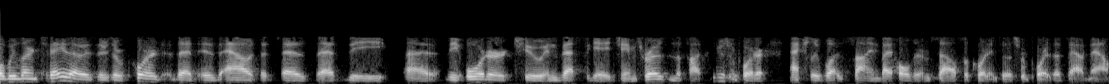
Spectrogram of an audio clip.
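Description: Hardly any pauses break up this man's fairly quick delivery. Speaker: political journalist. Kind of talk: radio interview.

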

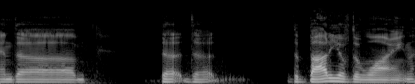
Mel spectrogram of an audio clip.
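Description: The man's medium-pitched voice stays in a monotone, with flat intonation. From Switzerland. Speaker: wine expert. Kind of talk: casual chat with tasting notes.

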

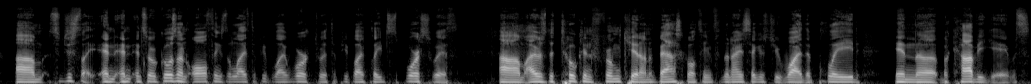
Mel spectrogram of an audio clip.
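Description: This very clean recording has a silent background and a dry, close sound with no echo. An American-accented speaker talks at a very fast pace with fairly even intonation and big swings in loudness. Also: man. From New York City, Upper East Side of Manhattan. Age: 20s. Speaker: radio show host. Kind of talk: casual talk show. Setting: studio.

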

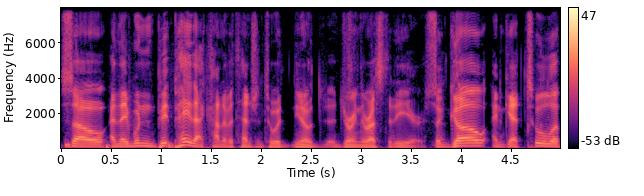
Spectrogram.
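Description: Bright and sharp in tone, the voice races along very fast with lively intonation and hardly any pauses, in a very clean recording with a silent background. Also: man. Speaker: radio host. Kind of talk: casual chat. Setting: studio.

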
